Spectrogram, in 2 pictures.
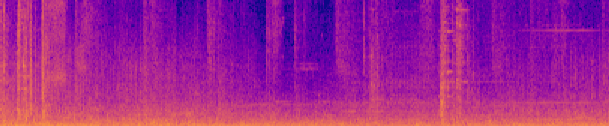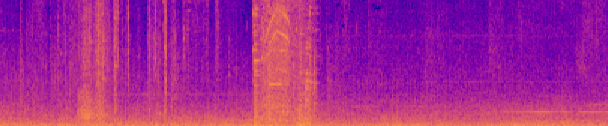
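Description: Heavy boots thud on a metal floor.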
